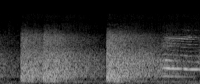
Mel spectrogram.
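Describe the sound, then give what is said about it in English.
Two gunshots in a radio drama shootout between an outlaw gang and a posse: two sharp, loud bursts, each trailing into a long noisy decay, followed by a thin high ringing tone at the end. “The gang shot little Bill and Butch.”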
